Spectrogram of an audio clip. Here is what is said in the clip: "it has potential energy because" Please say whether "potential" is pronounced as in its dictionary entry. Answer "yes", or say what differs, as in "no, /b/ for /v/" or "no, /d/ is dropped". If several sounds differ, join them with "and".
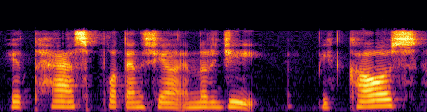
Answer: no, /s/ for /ʃ/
